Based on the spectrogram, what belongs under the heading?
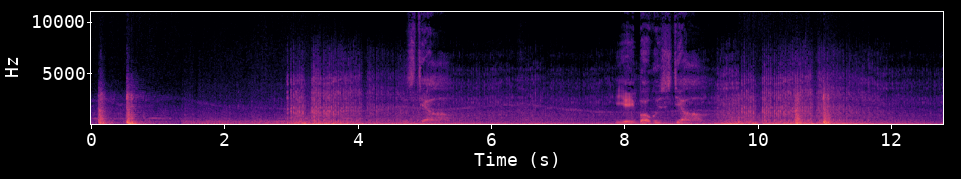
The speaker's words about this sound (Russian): Начинай. Запускай мотор.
